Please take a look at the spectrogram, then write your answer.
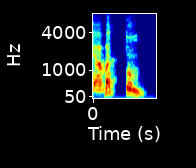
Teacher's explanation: دال اور تا کا چونکہ مخرج ایک ہی ہے تو اس لیے نا وہ آواز آپس میں مکس ہو جائے گی تو ایک ہی آواز بن جائے گی ابد تم. یعنی ہم نے یہ نہیں کہ دال کو پڑھنا نہیں، دال کو بھی پڑھنا ہے، لیکن پڑھتے ہوئے ایسے ہوگا کہ جیسے دال اور تا کی آواز مکس ہو جائے گی تو وہ ایک جیسی لگے گی. · اچھا اس میں ایکچولی کیا ہو رہا ہے کہ جو دال ہے نا, دال بھی ساکن ہے اور اس کے بعد جو ہم نے اس کو تا آ رہا ہے. تو اب یہ دال اور تا کا چونکہ مخرج ایک ہی ہے تو اس لیے نا وہ آواز آپس میں مکس ہو جائے گی تو ایک ہی آواز بن جائے گی ابد تم.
